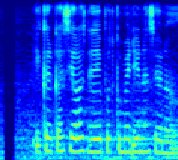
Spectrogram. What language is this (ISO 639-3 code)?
sun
